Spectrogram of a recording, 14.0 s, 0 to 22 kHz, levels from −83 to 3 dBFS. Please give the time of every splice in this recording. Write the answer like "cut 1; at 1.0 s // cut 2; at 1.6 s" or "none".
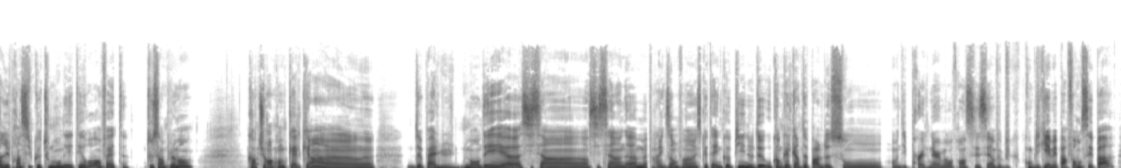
cut 1; at 8.1 s // cut 2; at 11.2 s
